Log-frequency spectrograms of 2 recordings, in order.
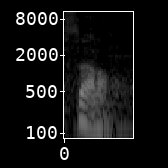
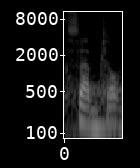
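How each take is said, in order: First: The b in the middle is silent. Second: The b in the middle is sounded. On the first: "you pronounce it subtle" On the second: "it looks like subtle"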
